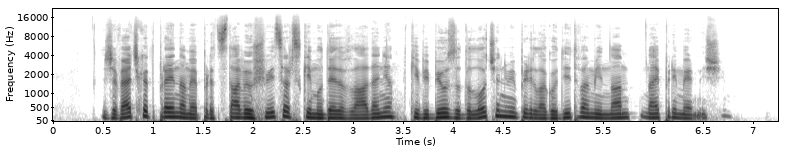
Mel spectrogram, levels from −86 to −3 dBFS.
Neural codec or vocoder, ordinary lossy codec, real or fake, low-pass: none; none; real; 19.8 kHz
